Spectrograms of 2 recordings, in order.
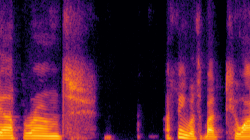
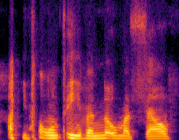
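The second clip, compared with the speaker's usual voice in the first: normal talking voice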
